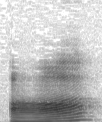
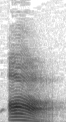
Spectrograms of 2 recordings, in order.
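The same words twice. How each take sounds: First: The pitch rises from low to high. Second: The pitch falls from high to low. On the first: "from down to up" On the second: "from up to down"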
